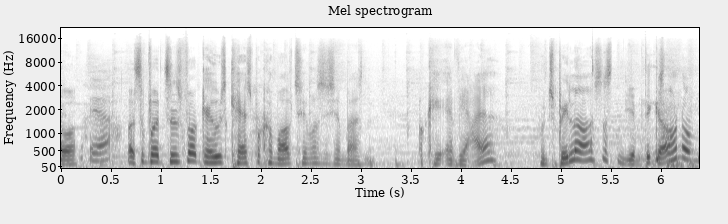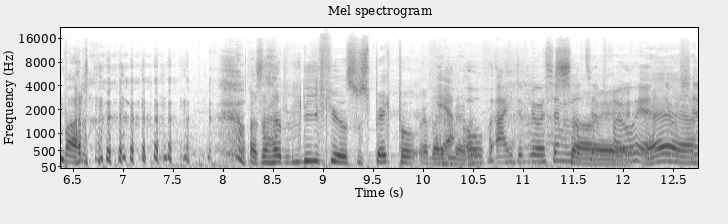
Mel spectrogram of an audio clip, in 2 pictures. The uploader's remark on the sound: Live fra Salen. Dørene åbner for første gang efter Lockdown & vi sendte live i salen.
